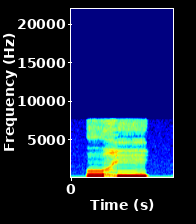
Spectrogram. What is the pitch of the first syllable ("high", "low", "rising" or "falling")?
low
